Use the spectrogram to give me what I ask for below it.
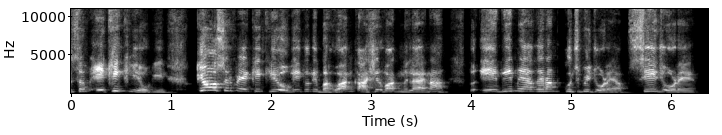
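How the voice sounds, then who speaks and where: A man teaching a live online class, animated and repetitive, often urging students to reply. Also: sits high.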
